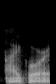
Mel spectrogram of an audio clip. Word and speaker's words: Igor: I the character igore who pronounces his name igore in that film as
